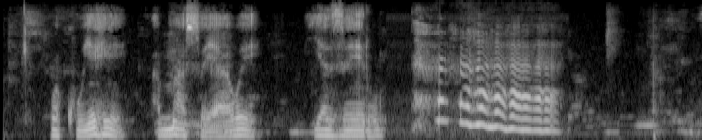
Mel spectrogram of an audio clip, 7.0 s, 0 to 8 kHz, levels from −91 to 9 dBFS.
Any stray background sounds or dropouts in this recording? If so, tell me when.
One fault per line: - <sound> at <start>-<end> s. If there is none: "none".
- laugh at 4.1-5.7 s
